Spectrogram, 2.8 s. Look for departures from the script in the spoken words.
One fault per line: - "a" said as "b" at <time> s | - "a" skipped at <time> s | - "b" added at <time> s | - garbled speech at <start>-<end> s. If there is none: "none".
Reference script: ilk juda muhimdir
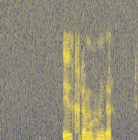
none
